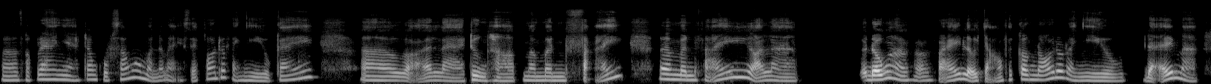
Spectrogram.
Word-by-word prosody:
Ờ, 195 0 -3
thật 195 -1 -9
ra 230 0 0
nha, 220 -2 -2
trong 225 0 -3
cuộc 185 -4 -7
sống 245 +7 -4
của 320 -1 -2
mình 170 -9 -5
á 180 - -6
bạn 195 0 -9
sẽ - - -6
có 255 +1 -2
rất 320 +2 -5
là - - -7
nhiều 180 -4 -4
cái, 245 +12 -3 0.4
ờ, 190 -1 0
gọi 170 +1 -2
là, 165 -5 -3
trường 200 -4 +4
hợp 165 -2 -3
mà 190 -2 -1
mình 185 -1 0
phải, 310 - -2 0.3
ờ, 245 -2 +6
mình 215 -3 +3
phải, 275 - 0
gọi 255 - +2
là 170 -4 -3 0.6
ơ, 185 - 0
đúng 215 +5 +11
rồi, 250 -10 +1
ờ, 180 +2 -5
phải 200 +8 +1
lựa 155 -10 +5
chọn 160 +3 -3
phải 215 - -8
cân 225 -2 +3
đối 220 +5 +1
rất 310 0 +3
là 240 - -2
nhiều 170 -2 -2 0.2
để 270 - +3
mà 195 -11 -3
195 Hz, 225 wpm, -25 LUFS, 180-235 Hz, 0.6 s, đúng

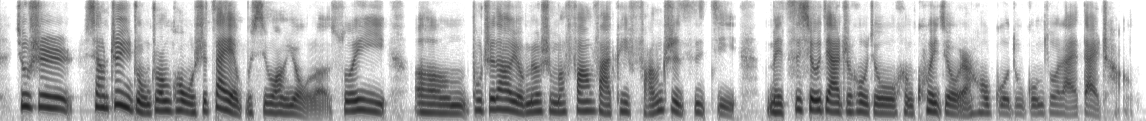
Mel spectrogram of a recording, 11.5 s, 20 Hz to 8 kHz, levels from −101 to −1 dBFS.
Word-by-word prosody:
就 285 -2 +3
是 250 -5 +3
像 260 -2 +2
这 300 -4 +5
种 185 -7 +3
状 200 +2 +3
况， 200 -1 +2
我 165 - +1
是 195 - -2
再 225 +3 +4
也 185 - +6
不 - - -7
希 160 +2 -3
望 160 -2 +1
有 145 -2 -1
了， - - -8
所 195 0 +1
以， 195 -5 0 0.2
嗯， 160 -3 0
不 210 -1 -3
知 220 +3 +2
道 220 -2 +3
有 170 -4 +3
没 170 - +2
有 185 - +2
什 190 -1 -4
么 175 0 -1
方 195 +1 0
法 155 -4 -1
可 185 - -8
以 180 - -1
防 165 +2 -5
止 205 -3 -1
自 165 +2 -6
己 130 -6 -9 0.3
每 165 -1 +1
次 220 +7 -3
休 210 -1 +5
假 190 -4 +3
之 175 +1 -4
后 175 -1 -1
就 150 -2 0
很 150 0 -6
愧 185 -4 +1
疚， 155 -4 -1
然 - - -3
后 160 0 -5
过 150 -1 -7
度 145 -1 -15
工 145 +2 -8
作 160 0 -11
来 130 -4 -6
代 - - -4
偿。 - - -15
175 Hz, 285 characters per minute, -24 LUFS, 155-205 Hz, 0.3 s, 也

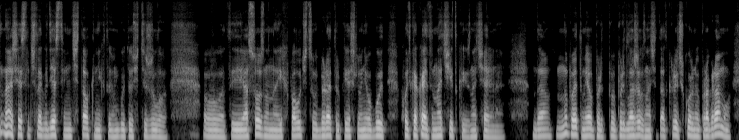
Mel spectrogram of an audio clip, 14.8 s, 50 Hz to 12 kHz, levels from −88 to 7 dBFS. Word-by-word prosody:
Знаешь, 155 -7 +2
если 130 -2 -1
человек 120 0 -1
в - - -2
детстве 130 -2 +2
не 115 0 0
читал 130 +1 +1
книг, 115 -1 -4
то 115 - -6
ему 110 0 -1
будет 115 +1 -3
очень 110 0 -3
тяжело. 110 -3 -3 0.7
Вот. 110 -3 0
И 115 -1 +3
осознанно 120 -2 +2
их 110 - -5
получится 125 0 0
выбирать, 125 +2 +2
только 115 +1 -4
если 115 +1 -3
у 115 - 0
него 115 0 +2
будет 115 0 +2 0.3
хоть 125 -4 -1
какая-то 125 -2 +4
начитка 115 -2 -2
изначальная. 105 -2 -4 0.5
Да. 120 +1 -1
Ну, 140 +6 -1
поэтому 140 -5 +3
я 125 0 +5
бы 115 - -7
пред 110 -3 -3
пре 120 0 -2
предложил, 125 +1 +2
значит, 110 +1 -4
открыть 120 +1 -1
школьную 120 -4 0
программу 120 -1 +3
120 Hz, 160 wpm, -24 LUFS, 115-125 Hz, 0.7 s, я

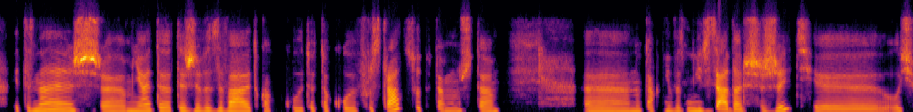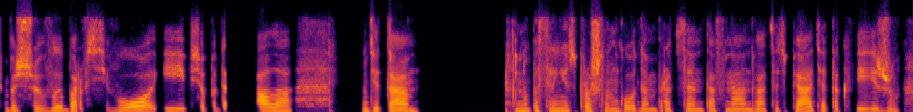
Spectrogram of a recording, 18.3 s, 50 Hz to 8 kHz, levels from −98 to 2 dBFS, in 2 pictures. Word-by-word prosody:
И - - -10
ты 195 - -10
знаешь, 225 0 +9
э, 190 -1 -2
меня 190 +2 0
это 210 -3 -3
даже 195 0 +6
вызывает 195 +2 +1
какую-то 185 +1 -10
такую 180 0 -9
фрустрацию, 215 - +1
потому 175 0 -6
что, 185 -1 -4 0.9
э, 180 -1 -3
ну 185 +1 -7
так 190 -1 -5
невоз 190 0 -9
нельзя 180 -4 +4
дальше 160 +1 +1
жить, 215 - -2
э, 165 -1 -5
очень 185 0 -4
большой 180 0 +1
выбор 200 +1 -2
всего 205 +10 0
и 170 -2 -4
всё - - -5
подорожало 200 -3 -1 0.7
где-то, 180 -2 +1 1.1
ну, 170 -3 -5
по 165 - -6
сравнению 165 -1 -6
с - - -4
прошлым 170 -4 -2
годом 145 -3 -6
процентов 145 -1 -7
на 140 -1 -4
25, 140 +6 -2
я - - -4
так - - -7
вижу, 155 0 0
180 Hz, 135 wpm, -23 LUFS, 165-195 Hz, 1.1 s, знаешь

